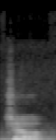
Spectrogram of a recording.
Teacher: if you are pronouncing च sound, there is puff of air on the hand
